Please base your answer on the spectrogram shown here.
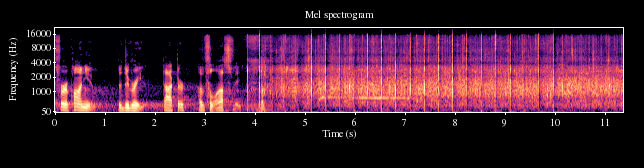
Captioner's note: applause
